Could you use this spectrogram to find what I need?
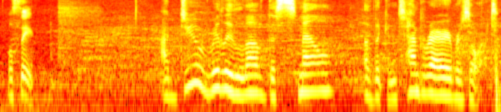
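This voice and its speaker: Over music in the background and audible room echo, a woman with a medium pitch talks at a fairly slow pace in an animated tone, using ordinary pitch variation and long, frequent pauses. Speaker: Disney vlogger. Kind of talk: vlog with history narration.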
